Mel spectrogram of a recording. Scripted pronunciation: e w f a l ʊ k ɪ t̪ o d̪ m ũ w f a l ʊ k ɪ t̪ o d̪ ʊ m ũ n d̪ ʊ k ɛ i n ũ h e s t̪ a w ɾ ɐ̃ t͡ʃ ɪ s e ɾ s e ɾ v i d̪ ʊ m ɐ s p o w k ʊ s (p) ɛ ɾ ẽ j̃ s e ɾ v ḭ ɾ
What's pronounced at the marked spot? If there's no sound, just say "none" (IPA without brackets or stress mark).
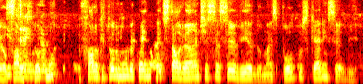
k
